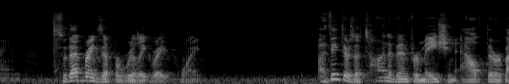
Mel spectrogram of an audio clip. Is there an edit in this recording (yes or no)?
no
